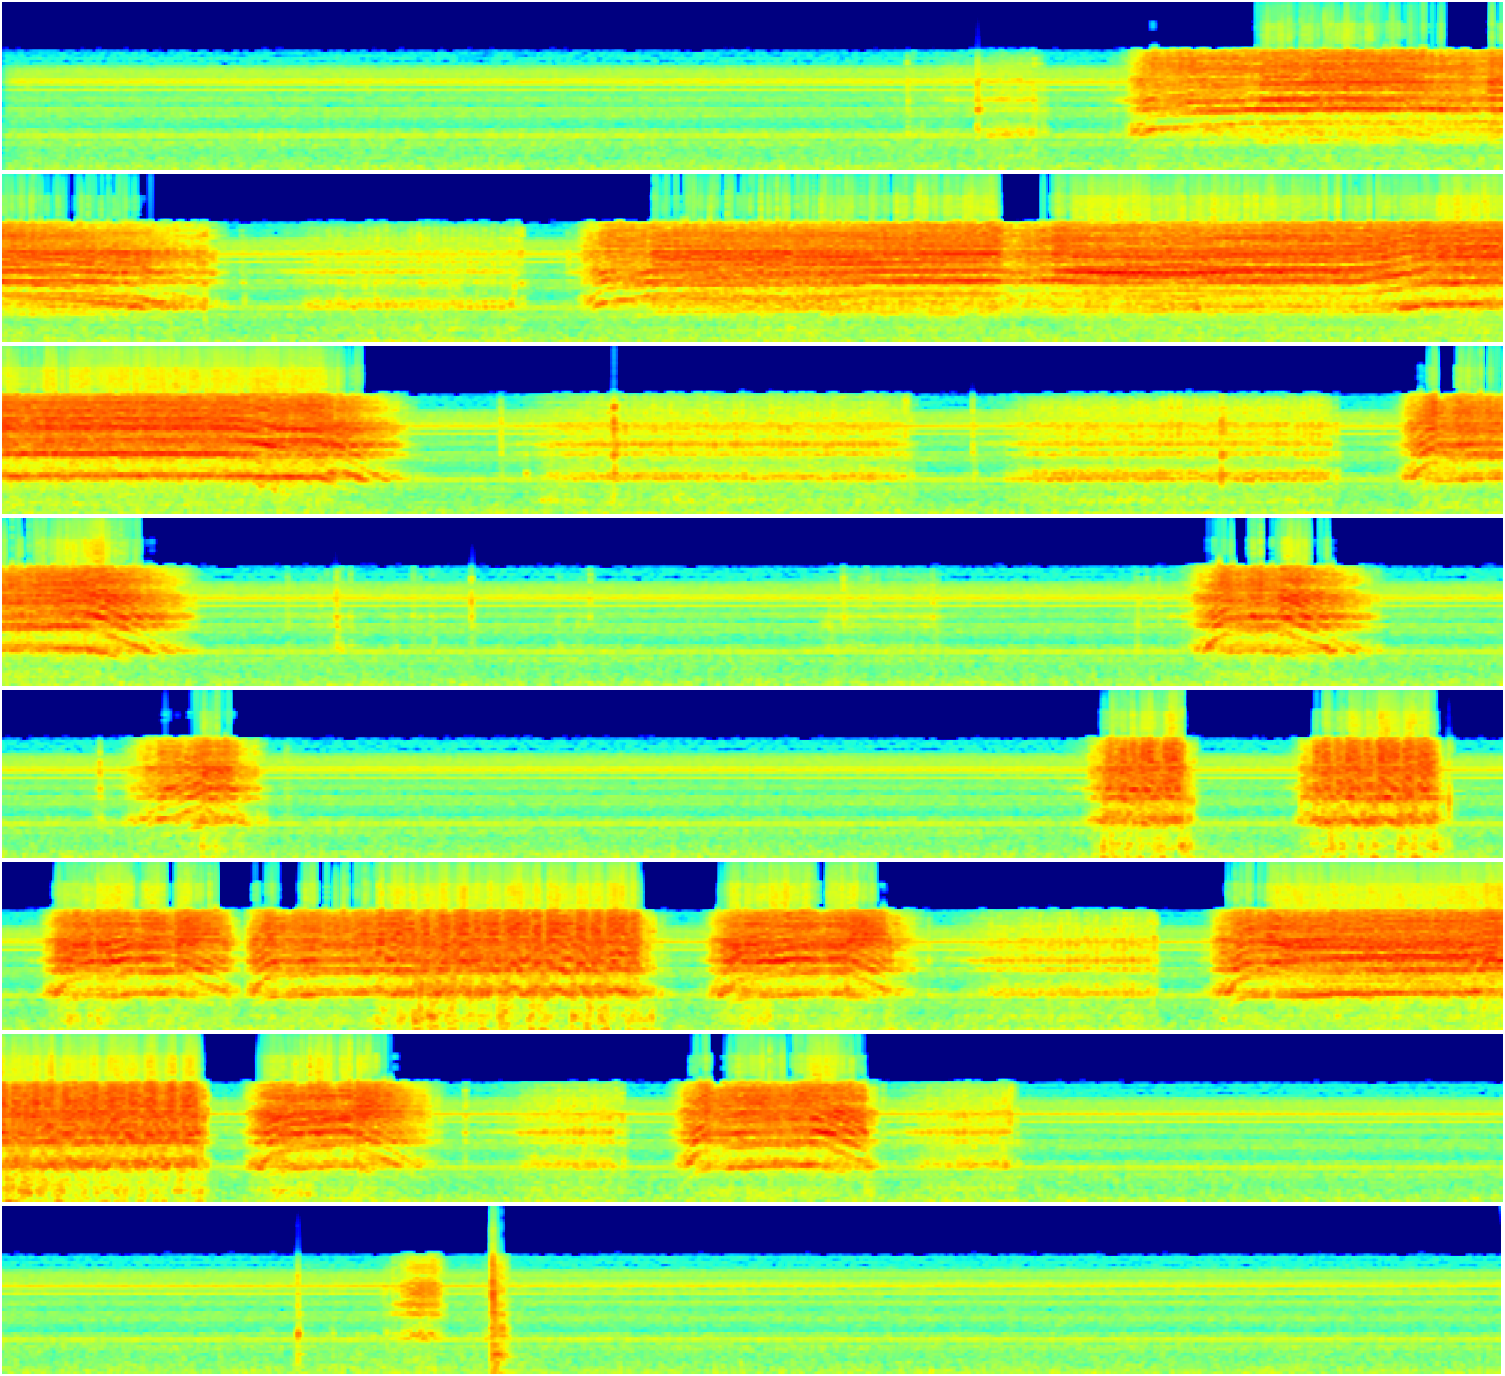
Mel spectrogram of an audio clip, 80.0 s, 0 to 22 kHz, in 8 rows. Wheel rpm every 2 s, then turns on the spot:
0, 0, 0, 40, 150, 90, 30, 140, 160, 180, 220, 60, 40, 30, 70, 70, 10, 0, 10, 40, 30, 10, 0, 40, 100, 120, 200, 120, 40, 160, 160, 40, 100, 20, 0, 0, 0, 0, 0, 0.
24-28 56-58 64-68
